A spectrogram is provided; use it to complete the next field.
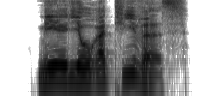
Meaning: strong/mixed nominative/accusative neuter singular of meliorativ
- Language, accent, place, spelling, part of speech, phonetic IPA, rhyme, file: German, Germany, Berlin, melioratives, adjective, [meli̯oʁaˈtiːvəs], -iːvəs, De-melioratives.ogg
